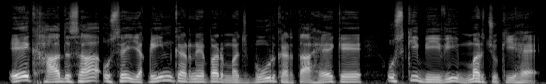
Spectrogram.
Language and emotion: Urdu, neutral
